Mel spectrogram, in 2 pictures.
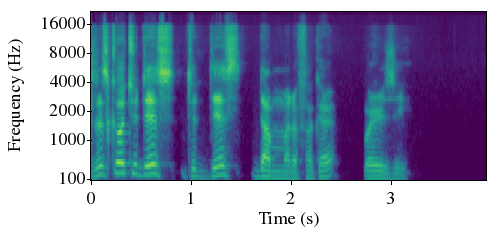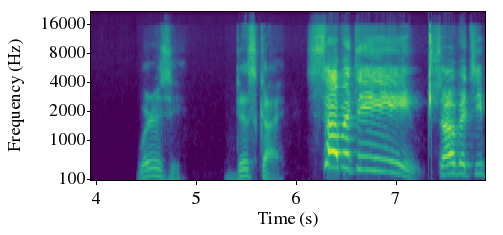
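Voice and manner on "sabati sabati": high, loud, drawn-out announcement; excited name shout. Real, not acted. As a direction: belt out the name, stretching it. Excitedly announcing the man found. (long triumphant call of a name)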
